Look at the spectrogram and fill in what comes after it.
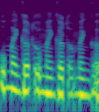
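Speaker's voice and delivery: plain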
